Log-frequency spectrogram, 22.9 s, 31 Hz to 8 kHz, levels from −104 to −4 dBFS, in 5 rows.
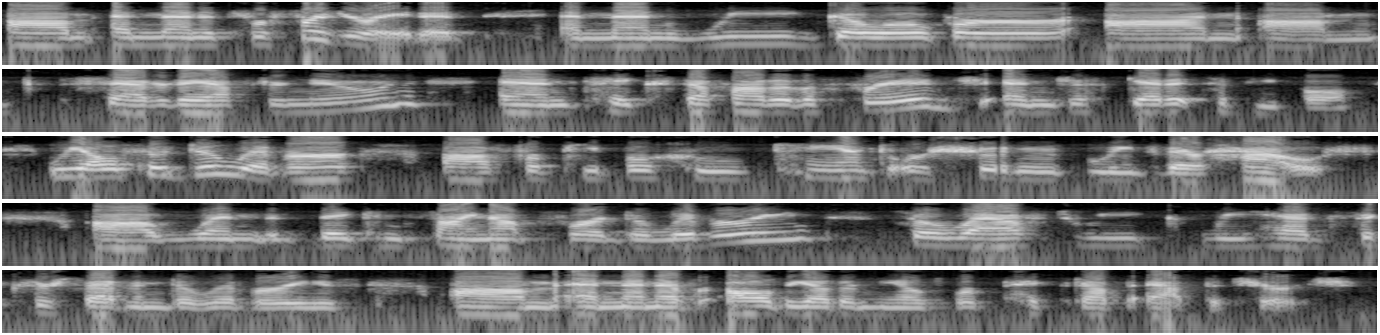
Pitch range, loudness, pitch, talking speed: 165-200 Hz, -21 LUFS, 175 Hz, 185 wpm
